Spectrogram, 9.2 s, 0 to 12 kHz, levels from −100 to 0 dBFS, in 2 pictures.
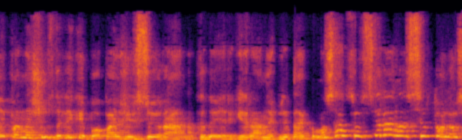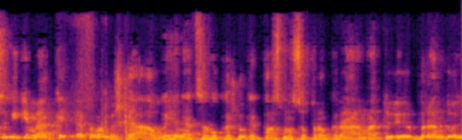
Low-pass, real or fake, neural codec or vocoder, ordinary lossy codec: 10.8 kHz; fake; vocoder, 44.1 kHz, 128 mel bands every 256 samples, BigVGAN v2; AAC, 48 kbps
